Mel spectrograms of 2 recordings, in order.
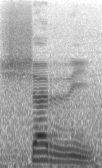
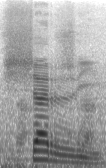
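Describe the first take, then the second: No difference in how they are said.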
